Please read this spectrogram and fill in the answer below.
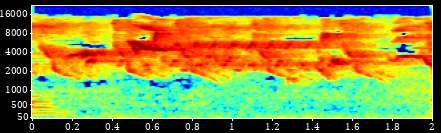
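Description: Songbirds singing together: a quick run of short chirps that fall in pitch, overlapping a rapid trill.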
